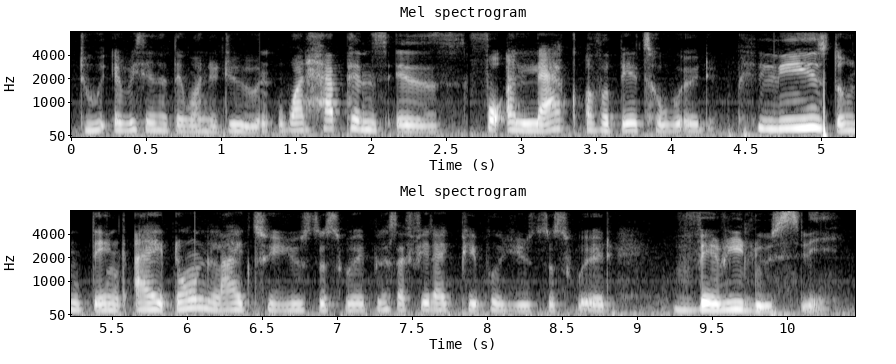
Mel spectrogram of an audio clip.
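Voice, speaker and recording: Her lowish, somewhat dark voice comes through poor audio with a slight hiss or hum. She's a South African woman in her early twenties, seated inside, offering sincere and open advice in a vlog on her own mic, which pops.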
